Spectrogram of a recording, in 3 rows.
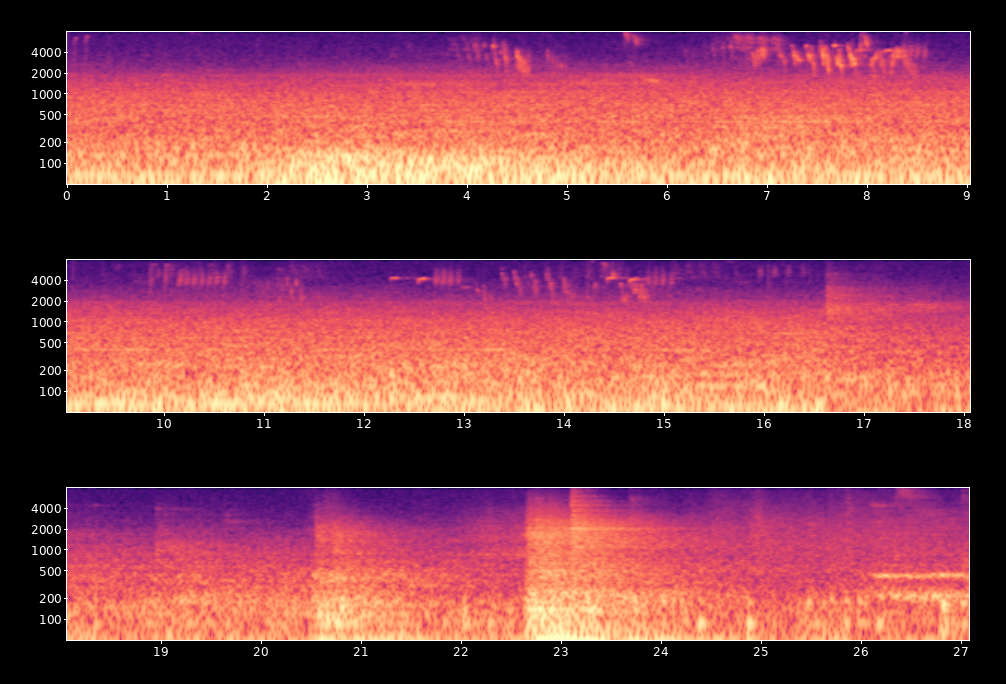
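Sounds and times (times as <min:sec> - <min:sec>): low background rumble: 0:00.0 - 0:27.0
songbirds chirping: 0:03.6 - 0:16.6.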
